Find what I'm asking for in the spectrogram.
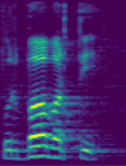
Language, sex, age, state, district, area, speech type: Odia, male, 30-45, Odisha, Nayagarh, rural, read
